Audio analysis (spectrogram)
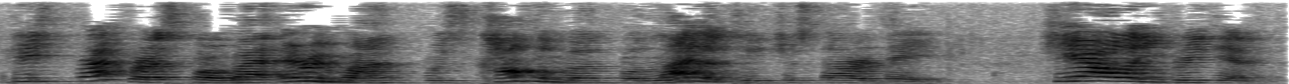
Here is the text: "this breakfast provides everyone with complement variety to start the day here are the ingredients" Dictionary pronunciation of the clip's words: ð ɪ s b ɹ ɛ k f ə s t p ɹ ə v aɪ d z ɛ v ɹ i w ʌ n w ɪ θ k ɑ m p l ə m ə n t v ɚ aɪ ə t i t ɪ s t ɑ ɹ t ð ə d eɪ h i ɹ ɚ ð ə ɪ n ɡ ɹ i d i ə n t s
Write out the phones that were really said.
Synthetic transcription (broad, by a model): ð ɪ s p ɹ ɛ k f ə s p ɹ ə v aɪ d ɛ v ɹ i w ʌ n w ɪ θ k ɑ m p l ə m ə n t f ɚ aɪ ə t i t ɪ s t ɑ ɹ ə d eɪ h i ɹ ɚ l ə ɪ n ɡ ɹ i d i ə n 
